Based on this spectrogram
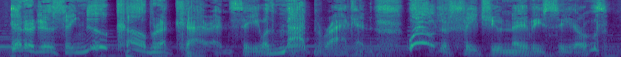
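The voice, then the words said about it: Cartoon villain character voice. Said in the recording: “You've got that voice nailed. ... perfect Cobra Commander voice”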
